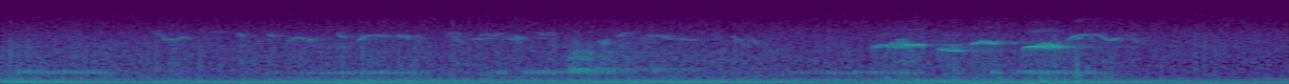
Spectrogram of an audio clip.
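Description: Birds chirping faintly in short rising and falling calls, busiest about four to five seconds in, over a steady low hum.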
